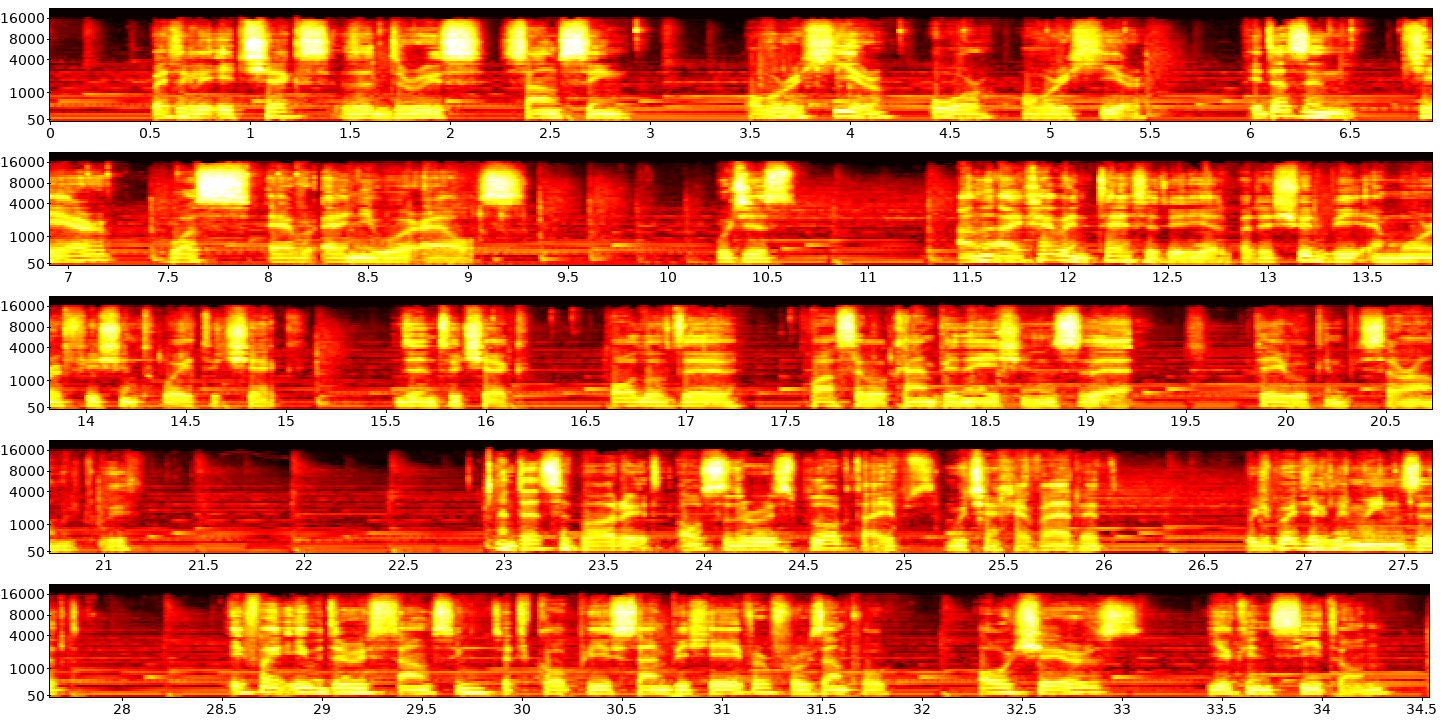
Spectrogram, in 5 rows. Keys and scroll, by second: 0.5 super+2, 3.6 ctrl+z, 3.7 ctrl+z, 8.4 ctrl+z, 8.5 ctrl+z, 8.7 ctrl+z, 9.0 ctrl+z, 9.2 ctrl+z, 13.9 ctrl+z, 14.3 ctrl+z, 17.8 ctrl+z, 17.9 ctrl+z, 18.4 ctrl+z, 19.6 super+1, 20.7-25.1 typing, 26.2 shift+v, 26.9 Escape.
